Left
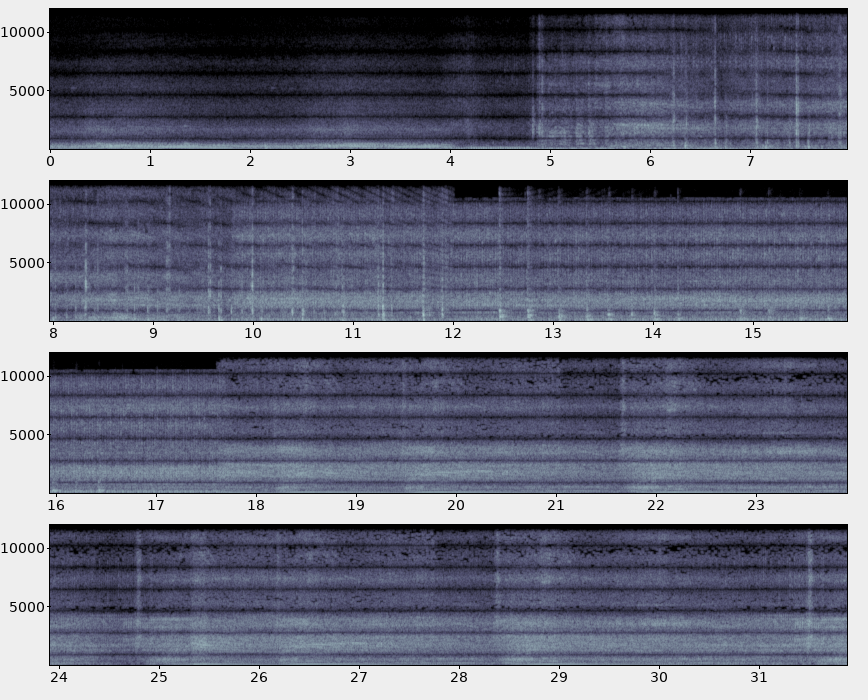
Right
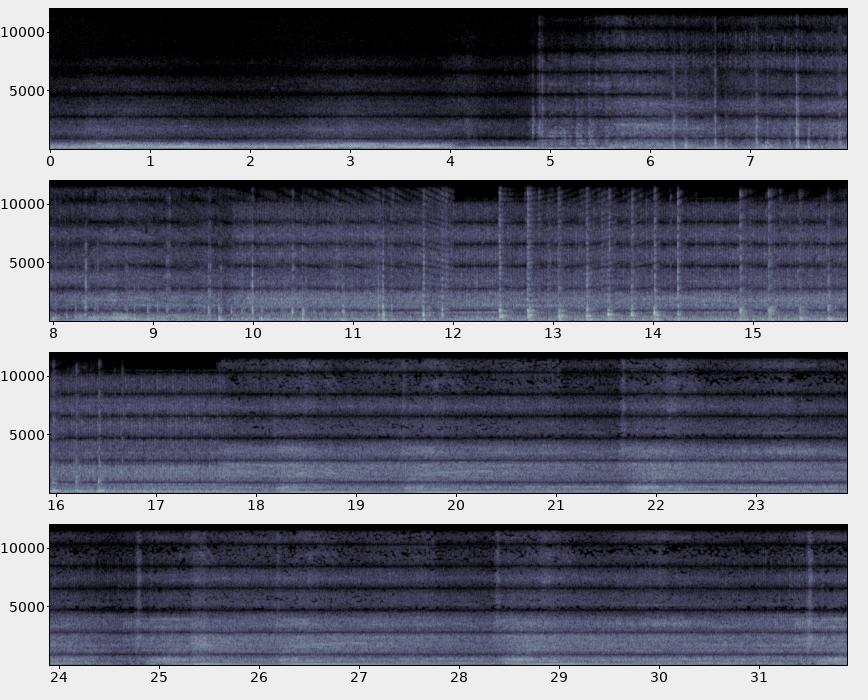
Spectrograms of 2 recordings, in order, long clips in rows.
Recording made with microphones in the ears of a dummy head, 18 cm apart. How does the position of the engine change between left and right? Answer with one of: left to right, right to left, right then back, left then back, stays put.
stays put.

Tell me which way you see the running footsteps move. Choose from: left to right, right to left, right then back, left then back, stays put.
left to right.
